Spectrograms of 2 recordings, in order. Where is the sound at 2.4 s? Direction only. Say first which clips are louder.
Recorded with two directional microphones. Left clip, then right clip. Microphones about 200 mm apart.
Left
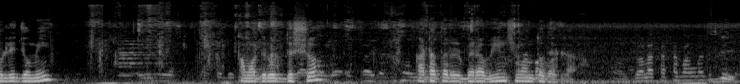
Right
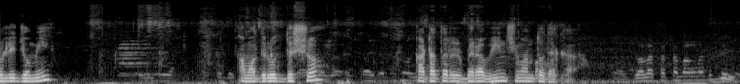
Right 6 dB; 20° right (ahead or behind).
